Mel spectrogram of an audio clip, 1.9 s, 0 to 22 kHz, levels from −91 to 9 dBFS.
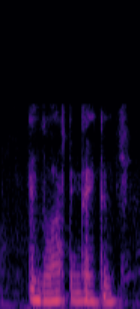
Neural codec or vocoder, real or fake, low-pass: codec, 16 kHz in and 24 kHz out, 1.1 kbps, FireRedTTS-2 codec; fake; 5.4 kHz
